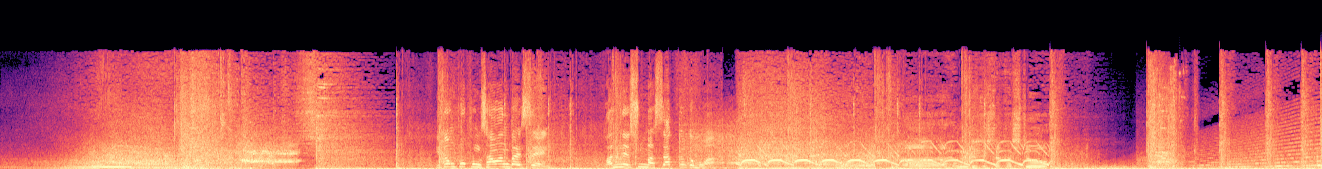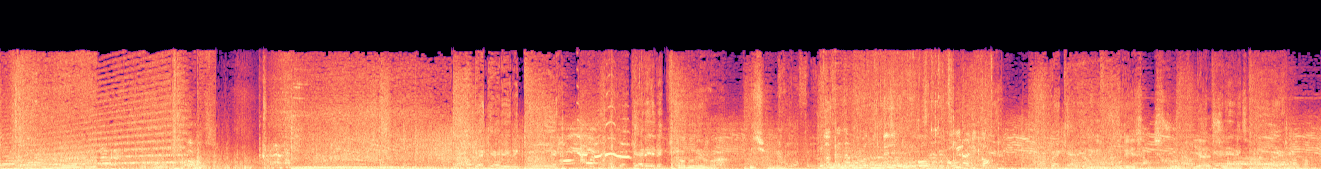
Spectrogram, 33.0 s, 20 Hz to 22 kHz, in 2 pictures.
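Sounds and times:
car tyres screeching: 0.0s - 4.0s, 16.1s - 21.6s, 23.4s - 26.0s, 26.7s - 33.0s.

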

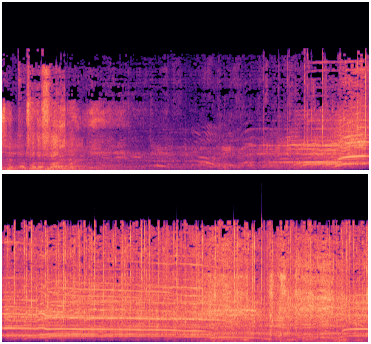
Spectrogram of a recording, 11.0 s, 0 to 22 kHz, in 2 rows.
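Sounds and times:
crowd cheering and shouting: 1.7s - 11.0s.

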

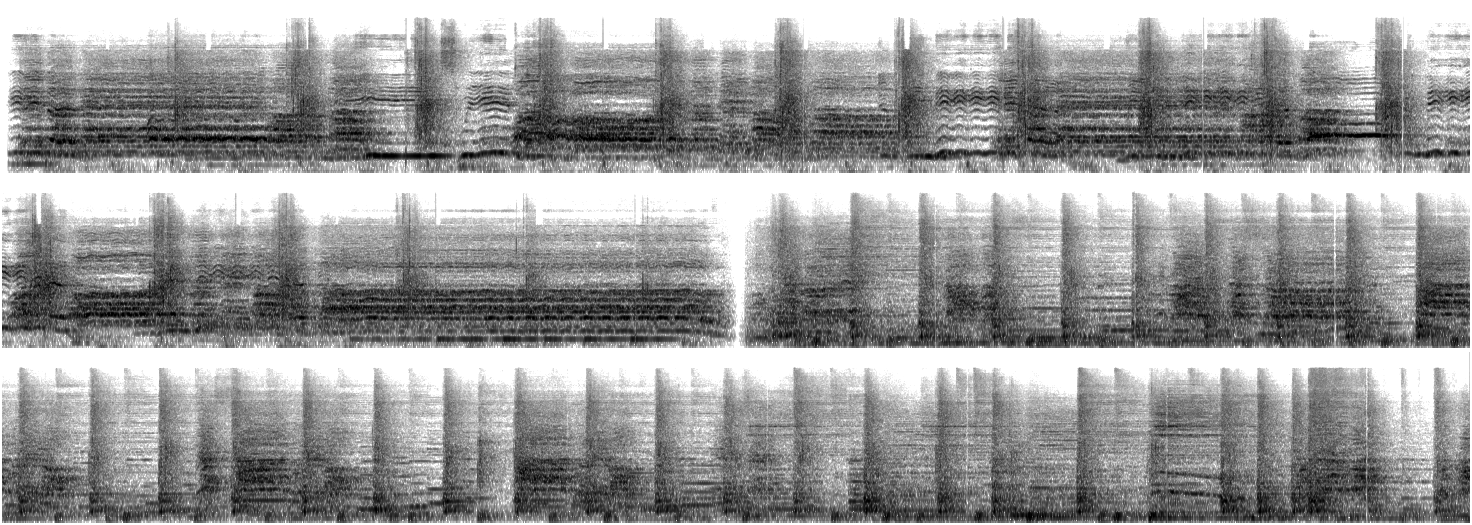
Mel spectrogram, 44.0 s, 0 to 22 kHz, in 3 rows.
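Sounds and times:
mixed choir singing gospel: 0.1s - 39.5s, 40.9s - 44.0s.

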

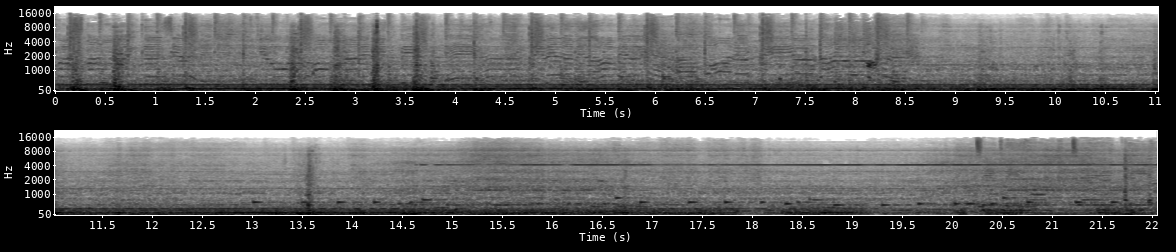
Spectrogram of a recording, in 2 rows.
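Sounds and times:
music playing: 0.0s - 8.8s, 13.0s - 22.0s
diesel engine running: 0.0s - 22.0s.

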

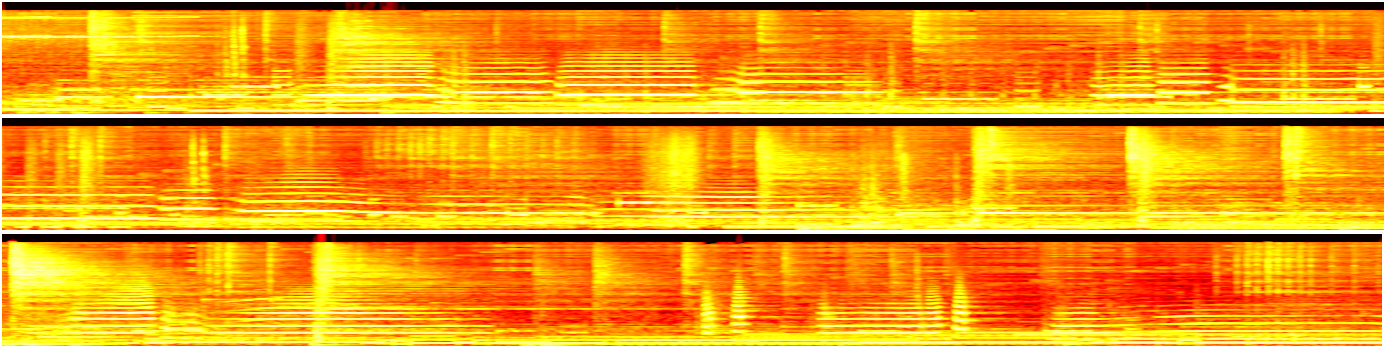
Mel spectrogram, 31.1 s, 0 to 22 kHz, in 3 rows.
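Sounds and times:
brass sliding held notes: 0.0s - 31.0s
low sustained bass: 14.8s - 31.0s.

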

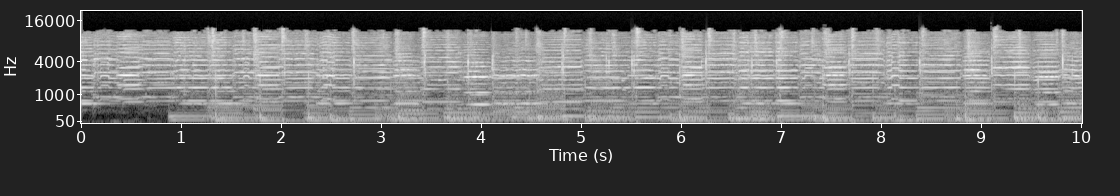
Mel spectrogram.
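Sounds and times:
fiddle melody: 0.0s - 10.0s
lower accompanying instruments: 0.0s - 10.0s
steady beat: 0.9s - 10.0s.

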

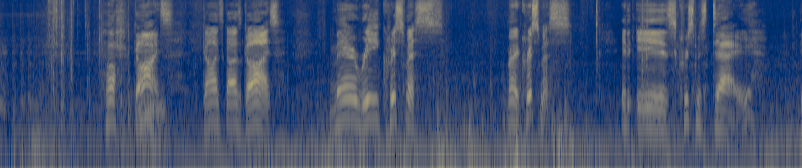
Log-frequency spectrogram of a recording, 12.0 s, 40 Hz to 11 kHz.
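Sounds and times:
car engine running: 0.0s - 12.0s.

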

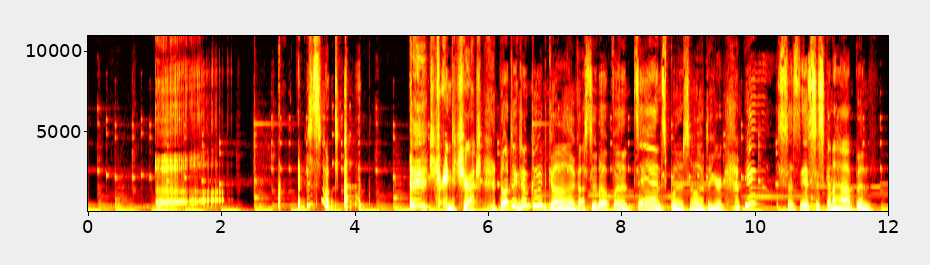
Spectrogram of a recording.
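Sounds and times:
person burping loudly: 1.0s - 2.2s.

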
